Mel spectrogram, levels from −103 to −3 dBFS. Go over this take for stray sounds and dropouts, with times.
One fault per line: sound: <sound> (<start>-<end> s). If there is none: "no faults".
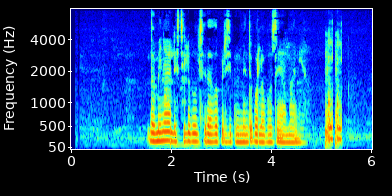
sound: laugh (5.1-5.4 s)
